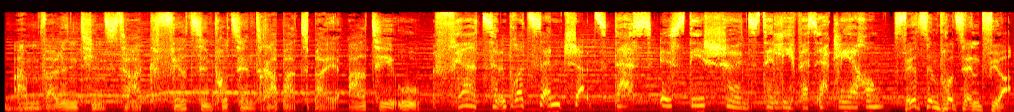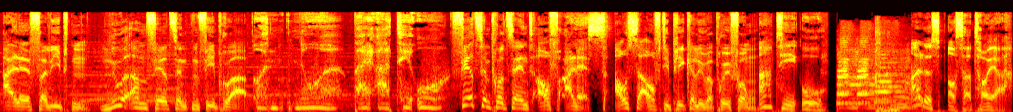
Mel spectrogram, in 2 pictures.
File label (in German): AT Werbung Freundlich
